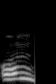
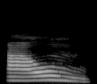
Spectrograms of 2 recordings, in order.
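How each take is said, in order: First: The vowel is a single 'o' sound. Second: The vowel glides from 'a' into 'o'. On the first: The speaker calls it wrong. "हम लोग ओम बोलते हैं" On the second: The speaker calls it right. "हकीकत में उसका pronunciation should be आओम"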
